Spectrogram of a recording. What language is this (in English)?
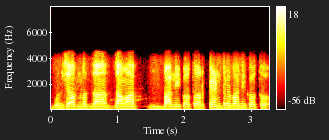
Bangla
